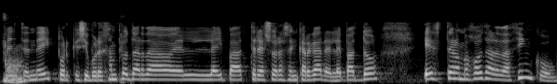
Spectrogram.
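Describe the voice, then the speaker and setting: A woman with a plain, everyday voice speaks fairly quickly at a fairly high pitch with ordinary pitch variation. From Spain, Murcia. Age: 20s. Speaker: podcaster and university student. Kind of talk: casual chat.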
